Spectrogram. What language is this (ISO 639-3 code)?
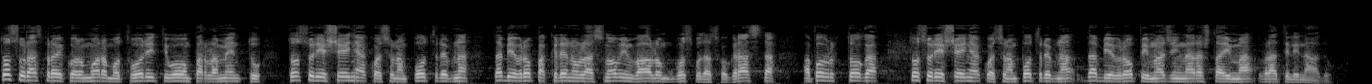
hrv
